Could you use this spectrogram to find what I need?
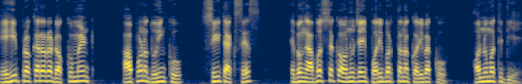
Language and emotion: Odia, neutral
